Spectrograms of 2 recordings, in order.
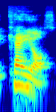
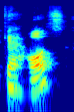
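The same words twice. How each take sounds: First: The word begins with a K sound. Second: The word begins with an H-like sound. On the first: The speaker calls it right. "we say" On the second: The speaker calls it wrong. "a H sound that does not exist. We don't say"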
